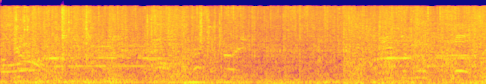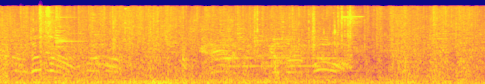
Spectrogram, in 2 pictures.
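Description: Pistol shots crack sharply.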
